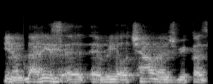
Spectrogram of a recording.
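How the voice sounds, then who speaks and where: A man's voice: medium pitch, steady tone, brisk. A man in his thirties from Iran, a guest speaking earnestly in a casual interview, often saying "you know". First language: Persian. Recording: roomy, dull lo-fi remote line.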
